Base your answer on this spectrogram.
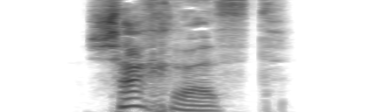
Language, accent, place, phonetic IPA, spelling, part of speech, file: German, Germany, Berlin, [ˈʃaxʁəst], schachrest, verb, De-schachrest.ogg
- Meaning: second-person singular subjunctive I of schachern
